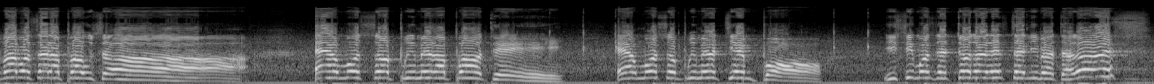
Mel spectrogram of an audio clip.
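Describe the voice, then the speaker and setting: A man giving excited play-by-play football commentary of a video game match, given to shouted, repeated goal calls. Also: extremely high pitch, takes it slowly, a little hiss or hum.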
